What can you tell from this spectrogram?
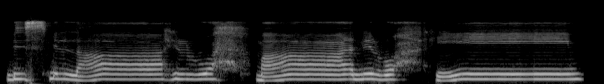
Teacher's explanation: और जी इसके बिल्कुल बाद रॉ है और उसके ऊपर शद्दा है, नून को रॉ के साथ मिलाएंगे और रॉ के ऊपर फतहा है और इसको पूर करके पढ़ेंगे।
